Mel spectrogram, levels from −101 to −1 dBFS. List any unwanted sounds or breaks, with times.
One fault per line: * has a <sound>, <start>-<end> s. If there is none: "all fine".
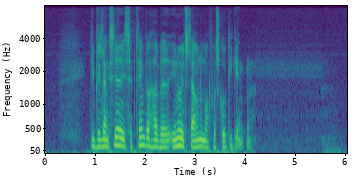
all fine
